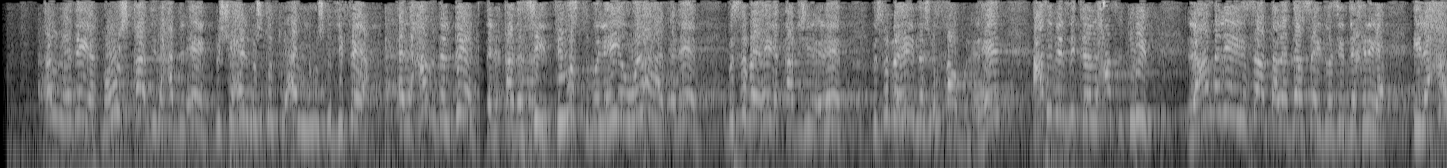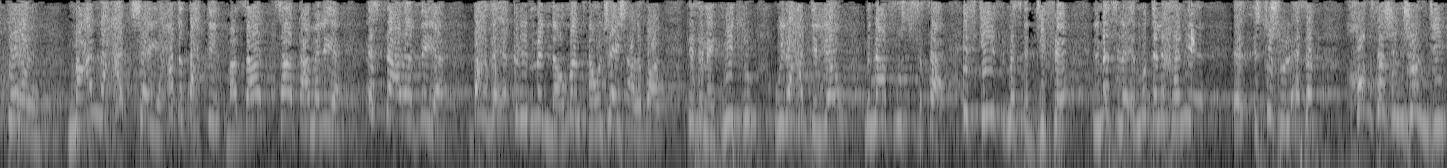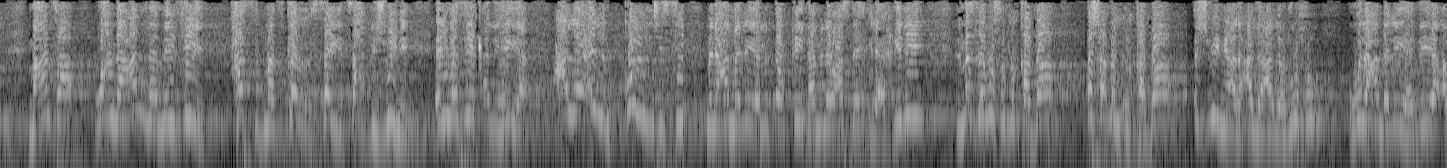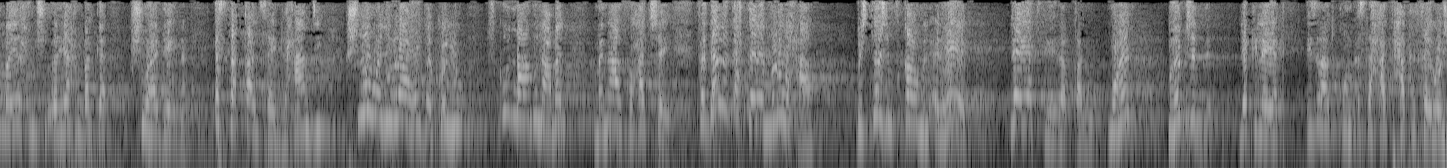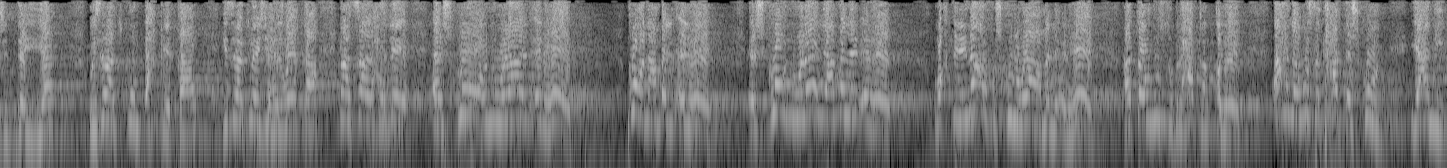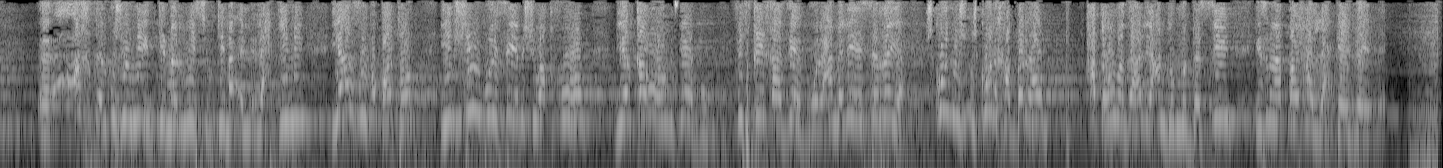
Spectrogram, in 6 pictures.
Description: أكدت النائبة بالمجلس الوطني التأسيسي سامية عبو في مداخلة لها بالجلسة العامة للنظر في مشروع قانون مكافحة الإرهاب أن هذا القانون مهم لكن غير كافي وغير قادر على القضاء على الإرهاب في تونس.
